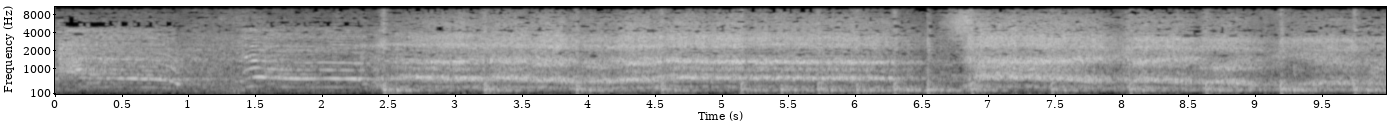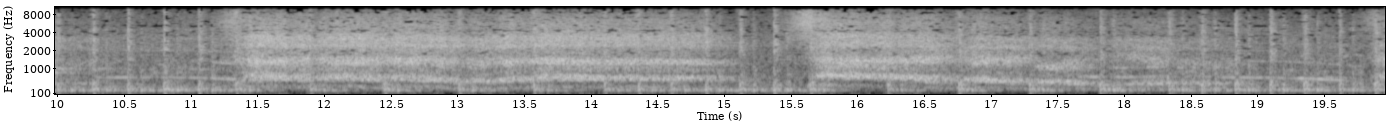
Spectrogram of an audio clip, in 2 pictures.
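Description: Schalke 04 football supporters chant loudly in unison in a stadium. A huge mass of voices repeats the same sung phrase over and over in a steady cycle of a few seconds, with no pause throughout.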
